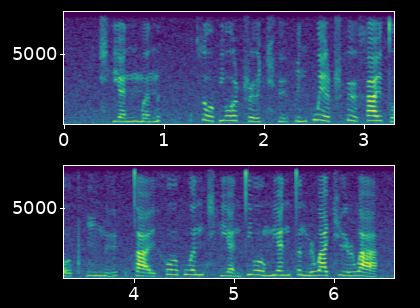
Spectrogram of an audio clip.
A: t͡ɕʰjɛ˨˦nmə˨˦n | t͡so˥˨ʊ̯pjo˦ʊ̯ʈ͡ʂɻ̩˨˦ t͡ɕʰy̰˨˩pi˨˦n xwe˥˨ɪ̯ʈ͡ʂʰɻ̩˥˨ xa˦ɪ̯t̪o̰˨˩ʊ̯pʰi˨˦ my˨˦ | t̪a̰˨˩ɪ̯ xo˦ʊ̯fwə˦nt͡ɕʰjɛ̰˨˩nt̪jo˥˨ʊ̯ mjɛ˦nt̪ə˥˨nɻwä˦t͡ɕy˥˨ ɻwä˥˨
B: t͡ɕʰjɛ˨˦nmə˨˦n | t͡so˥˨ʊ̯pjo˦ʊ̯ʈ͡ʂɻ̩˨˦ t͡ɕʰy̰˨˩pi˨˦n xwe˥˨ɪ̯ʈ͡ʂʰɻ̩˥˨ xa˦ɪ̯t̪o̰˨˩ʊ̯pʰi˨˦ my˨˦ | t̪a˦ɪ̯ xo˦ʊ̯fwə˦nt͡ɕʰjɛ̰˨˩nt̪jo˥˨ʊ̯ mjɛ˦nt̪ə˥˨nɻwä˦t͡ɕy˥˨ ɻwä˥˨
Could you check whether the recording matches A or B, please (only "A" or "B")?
A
